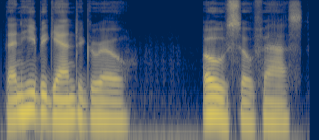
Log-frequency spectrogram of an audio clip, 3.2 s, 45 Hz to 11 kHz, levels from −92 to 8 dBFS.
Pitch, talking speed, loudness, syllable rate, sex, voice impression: 110 Hz, 150 wpm, -18 LUFS, 3.8 syllables/s, male, masculine, adult-like, slightly weak, slightly bright, clear, fluent, calm, friendly, reassuring, lively, kind, slightly modest, light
